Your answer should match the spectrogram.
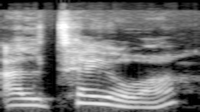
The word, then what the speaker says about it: Alteoa: It's pronounced Alteoa, and it's actually an original word. It's an acronym, and I put the accent on the E for the pronunciation.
